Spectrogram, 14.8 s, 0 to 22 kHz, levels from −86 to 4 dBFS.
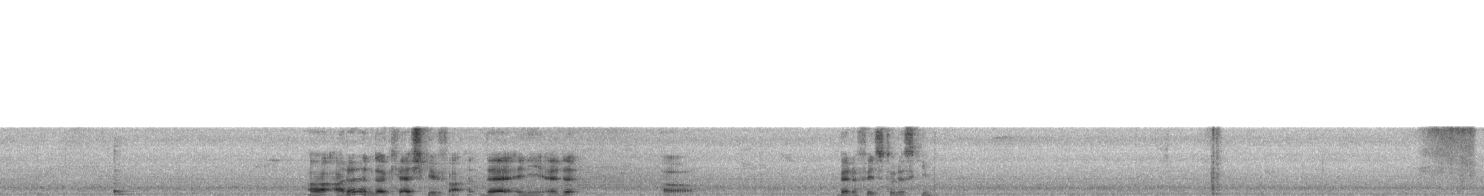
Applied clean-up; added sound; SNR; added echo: none; Cowbell; 16 dB; none.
